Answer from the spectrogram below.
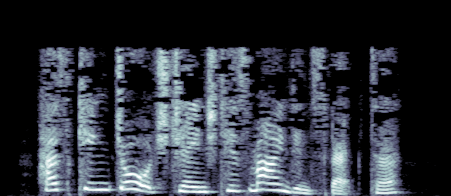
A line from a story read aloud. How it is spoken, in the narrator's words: I asked haughtily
